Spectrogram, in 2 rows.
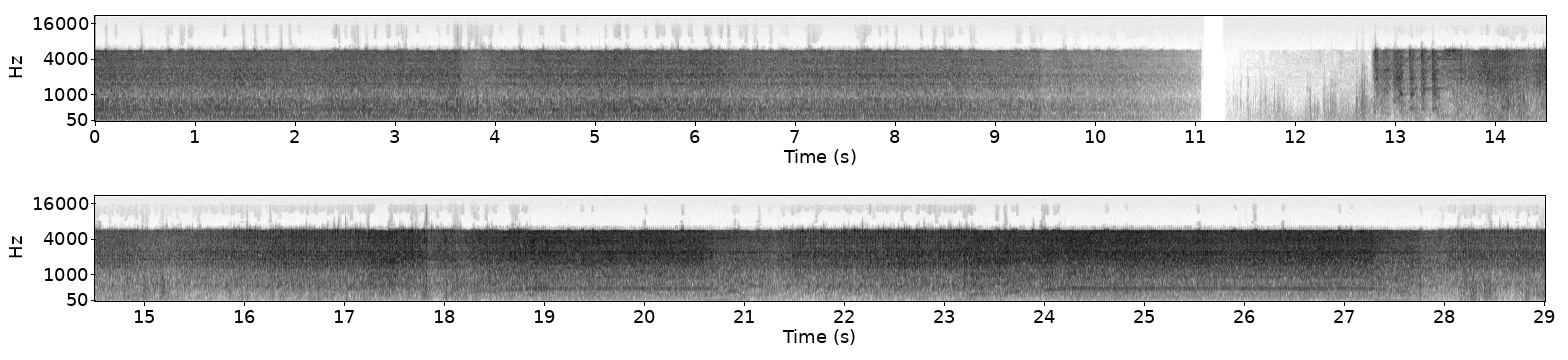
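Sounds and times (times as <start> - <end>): diesel engine running: 0.0 - 11.1, 12.8 - 29.0
engine cranking and starting: 12.8 - 19.4.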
